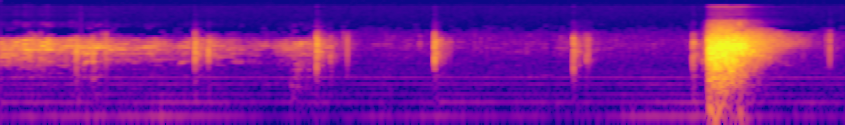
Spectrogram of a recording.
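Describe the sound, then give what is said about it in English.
A single loud, sharp gunshot fired at someone in a radio drama bursts out near the end, preceded by a few faint, brief clicks in otherwise quiet surroundings. “You ought to be more careful with that gun, Pete. You almost hit me.”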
